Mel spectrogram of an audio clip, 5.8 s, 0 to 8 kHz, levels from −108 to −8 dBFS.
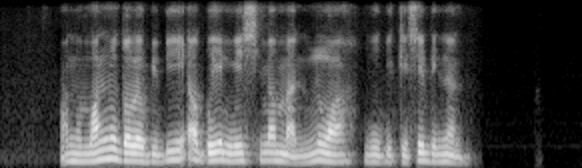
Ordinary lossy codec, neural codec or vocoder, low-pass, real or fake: Opus, 32 kbps; codec, 16 kHz, 1 kbps, FunCodec, trained on Chinese and English, 50 frames a second; 7.2 kHz; fake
